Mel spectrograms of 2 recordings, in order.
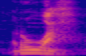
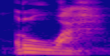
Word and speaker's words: ruwah: disebut dengan istilah bulan ruah atau bulan diambil dari kata-kata Arab arwah akhirnya diucapkan dengan lidah Jawa menjadi istilah bulan ruah Nah ada beberapa sebab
